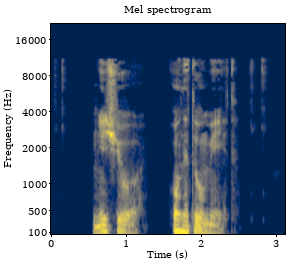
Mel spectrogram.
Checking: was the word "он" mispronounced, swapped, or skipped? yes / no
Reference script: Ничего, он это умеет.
no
